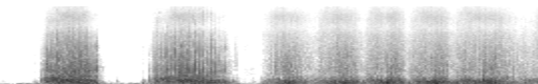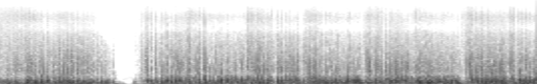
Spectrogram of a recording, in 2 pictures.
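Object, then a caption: Looped pile textile carpet. Long nails on both hands scratch quickly and forcefully across a grey-beige looped pile carpet. The result is a dense, low, rumbling rasp: two short bursts, then a brief gap, then nearly continuous scratching that pauses once before running to the end.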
